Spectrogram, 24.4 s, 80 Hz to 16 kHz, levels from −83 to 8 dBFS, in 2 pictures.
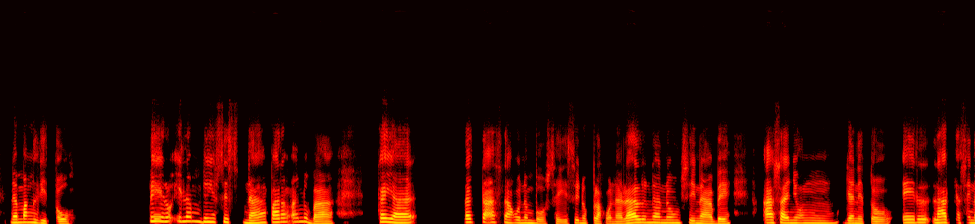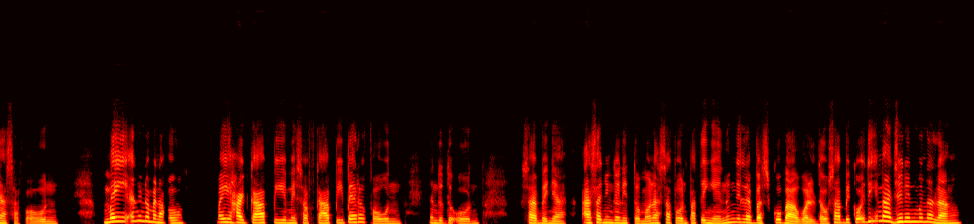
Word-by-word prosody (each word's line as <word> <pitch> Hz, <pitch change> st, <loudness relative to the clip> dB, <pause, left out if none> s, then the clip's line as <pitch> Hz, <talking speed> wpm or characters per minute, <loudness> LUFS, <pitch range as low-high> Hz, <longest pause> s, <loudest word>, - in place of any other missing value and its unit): na 220 Hz, -, +4 dB
manglito. 175 Hz, -11 st, -1 dB, 0.9 s
Pero 310 Hz, -1 st, +2 dB
ilang 305 Hz, -1 st, -1 dB
beses 260 Hz, -2 st, -1 dB
na 185 Hz, +3 st, +3 dB
parang, 250 Hz, +2 st, +2 dB
ano 275 Hz, +2 st, -2 dB
ba, 155 Hz, 0 st, +2 dB, 0.6 s
kaya 220 Hz, -6 st, +4 dB, 0.6 s
nagtaas 245 Hz, 0 st, +1 dB
na 210 Hz, -, +3 dB
ako 200 Hz, -, -3 dB
ng 185 Hz, -, 0 dB
boses, 135 Hz, -1 st, -6 dB
sinupla 170 Hz, -3 st, -2 dB
ko 140 Hz, -, -5 dB
na 140 Hz, -, -2 dB
lalo 215 Hz, +5 st, +6 dB
na 215 Hz, 0 st, +1 dB
nung 200 Hz, 0 st, -1 dB
sinabi, 160 Hz, -4 st, 0 dB, 0.4 s
"asan 200 Hz, -1 st, +3 dB
'yong 185 Hz, 0 st, -4 dB, 0.4 s
ganito," 160 Hz, -5 st, -3 dB
eh, 215 Hz, 0 st, +2 dB, 0.2 s
lahat 210 Hz, 0 st, +3 dB
kasi 190 Hz, +1 st, -10 dB
nasa 165 Hz, -5 st, -2 dB
phone, 140 Hz, +2 st, -5 dB, 0.6 s
may 285 Hz, +6 st, +5 dB
ano 330 Hz, +2 st, -1 dB
naman 255 Hz, -8 st, +1 dB
ako 185 Hz, 0 st, -3 dB, 0.4 s
may 240 Hz, +1 st, +2 dB
hard 220 Hz, -4 st, +4 dB
copy, 205 Hz, -1 st, +2 dB
may 185 Hz, -, -1 dB
soft 180 Hz, 0 st, -5 dB
copy, 185 Hz, +1 st, 0 dB
pero 240 Hz, +3 st, +1 dB
phone. 155 Hz, -6 st, -4 dB, 0.3 s
Nandoon, 165 Hz, -4 st, -4 dB, 0.5 s
sabi 170 Hz, -3 st, +1 dB
niya, 155 Hz, -1 st, -1 dB, 0.2 s
"asan 200 Hz, +2 st, +3 dB
'yung 200 Hz, -1 st, -1 dB
ganito 175 Hz, -3 st, -2 dB
mo," 155 Hz, -, -1 dB
nasa 185 Hz, +3 st, -1 dB
phone, 170 Hz, -2 st, 0 dB
"patingin," 175 Hz, -1 st, -1 dB
nung 240 Hz, +4 st, -2 dB
nilabas 205 Hz, -6 st, +1 dB
ko, 215 Hz, 0 st, -1 dB
bawal 140 Hz, -6 st, +4 dB
daw, 155 Hz, +5 st, -1 dB
sabi 220 Hz, +4 st, -1 dB
ko, 235 Hz, -, +3 dB
"eh, 250 Hz, -, -1 dB
di 300 Hz, -, 0 dB
imaginin 280 Hz, -4 st, +3 dB
mo 275 Hz, -, 0 dB
nalang," 185 Hz, -8 st, +2 dB
190 Hz, 160 wpm, -23 LUFS, 165-230 Hz, 0.9 s, lalo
